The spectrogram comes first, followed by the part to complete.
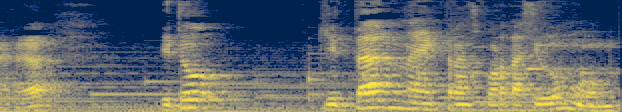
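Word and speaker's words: Ağrı: Di Agri, di tempat kota gue kuliah ya, itu di Arab namanya, tulisannya Agri, bacanya Arab.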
